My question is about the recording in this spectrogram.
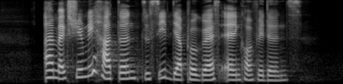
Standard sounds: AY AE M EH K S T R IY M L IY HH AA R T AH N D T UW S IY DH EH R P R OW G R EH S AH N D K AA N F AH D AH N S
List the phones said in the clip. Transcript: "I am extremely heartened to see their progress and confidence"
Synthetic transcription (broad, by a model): AY M EH K S T R IY M L IY HH AA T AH N T UW S IY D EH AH P R OW G R EH S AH N K AA N F AH D AH N S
